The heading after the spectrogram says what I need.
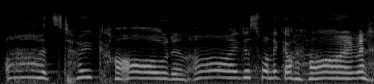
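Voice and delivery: high, slow, drawn-out whine; kids whinging. Retold or imitated. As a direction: whine like a cold, tired child. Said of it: "they just start whinging".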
